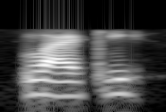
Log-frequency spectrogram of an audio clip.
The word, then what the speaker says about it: Lackey: Lackey. – Spell that for me, please. – L-A-C-K-E-Y.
